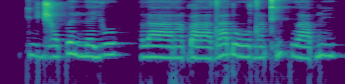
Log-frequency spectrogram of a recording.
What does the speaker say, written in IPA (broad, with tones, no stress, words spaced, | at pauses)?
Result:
ki˨d͡ʒɔ˨pɛ˦˨ ŋɛ˨jʊ˦ | laː˨ɾã˨ɓaː˨da˦ ɗoː˨dã˨kʼi˦kʷaː˨ ɓĩ˦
